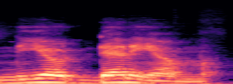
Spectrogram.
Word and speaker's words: neodymium: jim smith says pronounced neodymium neodymium i always say dinium but it's denium so that works neodymium like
